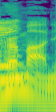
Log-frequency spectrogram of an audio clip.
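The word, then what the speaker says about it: Germán: Is the G a soft G? – Yeah, Herman. Yeah.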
